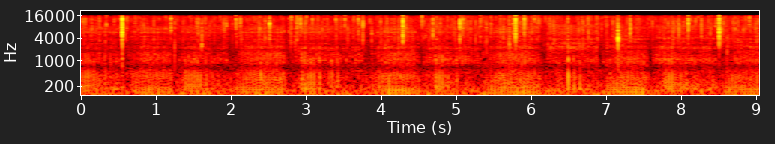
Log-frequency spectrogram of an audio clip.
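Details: Domestic cat purring steadily in a relaxation mix, a low rumbling purr pulsing with each breath roughly every 0.7 seconds, over sharp pops and crackles from a cozy wood fireplace.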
